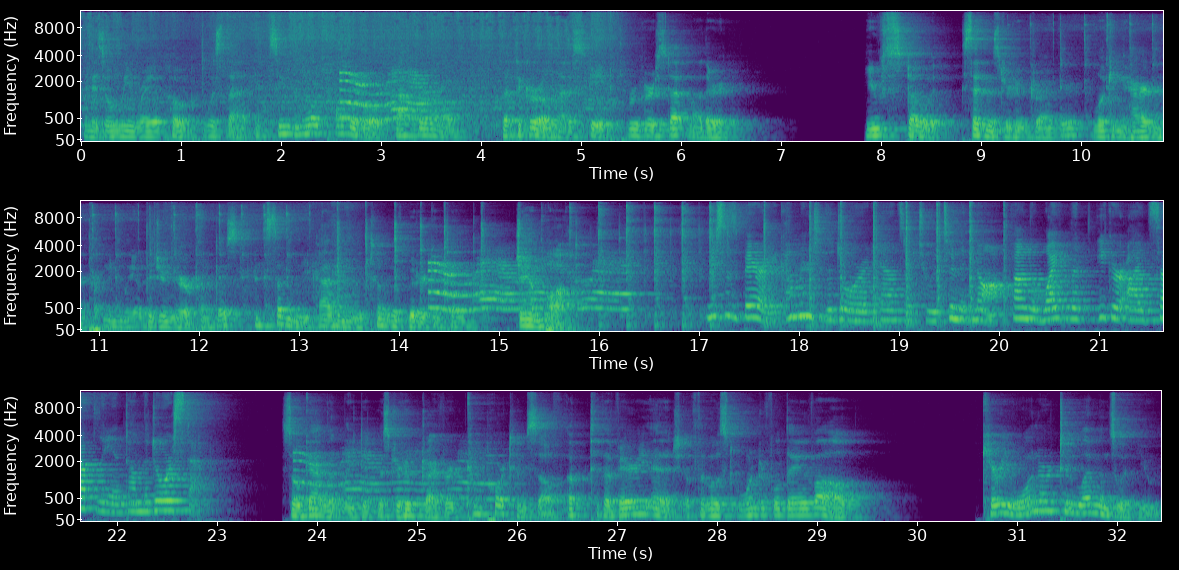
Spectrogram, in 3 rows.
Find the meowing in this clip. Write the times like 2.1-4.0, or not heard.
2.5-3.7, 14.2-16.3, 23.8-25.8.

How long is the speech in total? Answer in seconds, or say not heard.
28 s.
